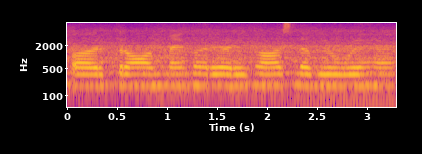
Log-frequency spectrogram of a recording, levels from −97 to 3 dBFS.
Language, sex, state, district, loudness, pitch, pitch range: Hindi, female, Chhattisgarh, Raipur, -14 LUFS, 185 Hz, 180-185 Hz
